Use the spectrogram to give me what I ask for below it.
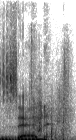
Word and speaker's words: Z: Nobody really cares that much, like they kind of use it interchangeably, but technically the Canadian pronunciation is zed.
